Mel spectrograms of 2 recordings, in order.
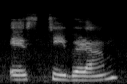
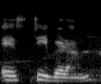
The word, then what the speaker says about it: estiveram: Ele, ela esteve, nós estivemos, vocês estiveram, eles, elas estiveram. Aí, ó, a sílaba tônica é na penúltima.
